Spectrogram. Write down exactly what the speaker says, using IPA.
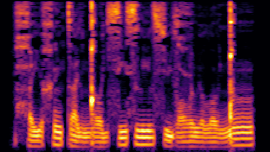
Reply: ħ e˨ j χ ĩ˧ t a˨ lʲ ŋ͡ǃ ɔ˨ j s i˦ s l i˦ l s y˨ lʲ ʕ u˨ y̯ lˠ o˨ ŋ͡ǃ õ˦

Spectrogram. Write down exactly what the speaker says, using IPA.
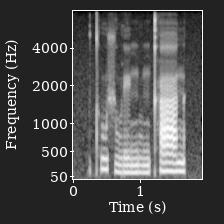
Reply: tʰ u˦ ʃ u˨ ɾ e˨ ŋ u˨ ŋ kʰ aː˦ n

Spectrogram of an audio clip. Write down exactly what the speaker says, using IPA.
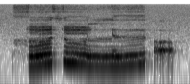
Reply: h õ θ ũː lː ɯː ʔ ɔ̰

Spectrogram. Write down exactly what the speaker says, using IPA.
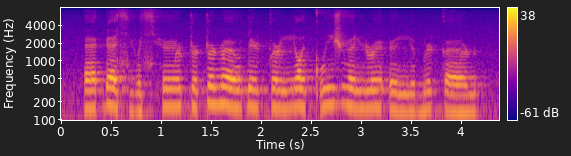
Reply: ɛ˧ ɠ ɛ˦˨ sʲ β ʊ˨ sʲ h øː˦ ʈ ʊ˨˦ ʈ œ˦ ɳ œː˧ u̯ ɗ i˧ ɭ k œ˧ ɭ ɲ ɔ˦˨ i̯ kʷʼ iː˦ ʒ ð œ˧ ɲ ɭ ø˦ ʔ ø˨ ɲ ø˨ b ɪ˦ ɭ k œː˧ ɳ

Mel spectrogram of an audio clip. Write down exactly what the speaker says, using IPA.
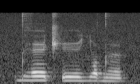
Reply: dʱ ɛː t͡ʃʼ ɪː ʎ ɔ d ə̃

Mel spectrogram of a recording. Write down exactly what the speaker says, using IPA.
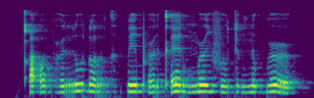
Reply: qʼ ə ʔ ɔ bʱ ə˞ r u ɗ ɔ r ɡʱ ə k͡p e pʼ ə˞ ɾ ə kʼ ɛ ɾ u ŋ͡m ə˞ i̯ f ɵ u̯ t ɵ ɡ n ə w ɡ͡b ə˞

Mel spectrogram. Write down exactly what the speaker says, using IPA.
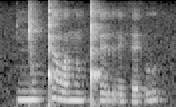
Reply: ŋ͡ǀ u ǃ ẽ lˠ i n ũ ǃʰ ɛ r ẽ h ɛ h u

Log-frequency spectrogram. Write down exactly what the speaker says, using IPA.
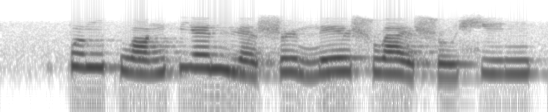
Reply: p ɤ˥ ŋ k w ɑ˧˥ ŋ p j ɛ˥ n̪ ɥ ɛ˨˩ ʂ ɻ̩˥˩ n̪ e˥ ɪ̯ ʂ w a˥˩ ɪ̯ ʂ u˧˥ ɕ i˥ ŋ

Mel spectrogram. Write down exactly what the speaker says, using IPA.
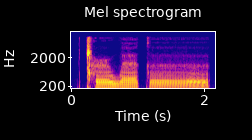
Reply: ǁʰ ə˞ w œ k ɵː

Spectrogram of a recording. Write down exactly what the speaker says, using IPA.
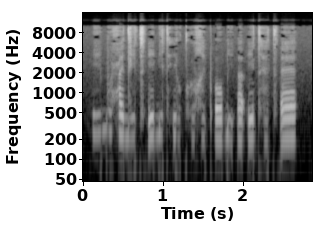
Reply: i̤ b o̤ ħ e d i̤ t͡sʼ i ɠ i̤ tʰ j o̤ kʰ ṳ χ i̤ pʼ o ɓ i̤ ʔ ɜ ʔ i tʰ ɛ̤ t͡sʼ ɛ

